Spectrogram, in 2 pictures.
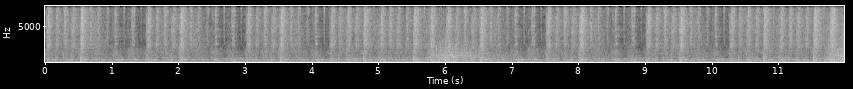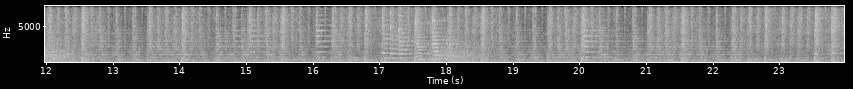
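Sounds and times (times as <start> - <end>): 
boss combat game music: 0.1 - 23.9.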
